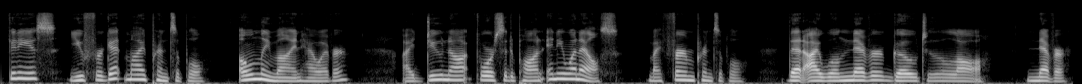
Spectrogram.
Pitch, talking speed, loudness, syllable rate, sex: 185 Hz, 145 wpm, -18 LUFS, 5.0 syllables/s, female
